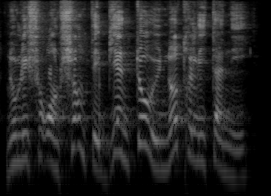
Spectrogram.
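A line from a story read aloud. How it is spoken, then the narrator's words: Growled. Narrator (French): grogna le vicomte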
